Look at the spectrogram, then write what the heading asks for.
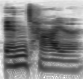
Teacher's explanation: the first syllable of this word has to be with the short E sound. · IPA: /ɪn-ˈtaɪ-ər/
